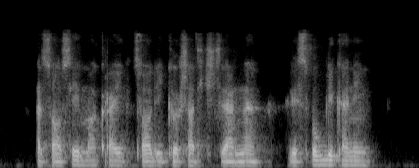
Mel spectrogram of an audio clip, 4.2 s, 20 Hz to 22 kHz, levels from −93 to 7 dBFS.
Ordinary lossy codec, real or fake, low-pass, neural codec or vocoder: Opus, 16 kbps; real; 9.9 kHz; none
